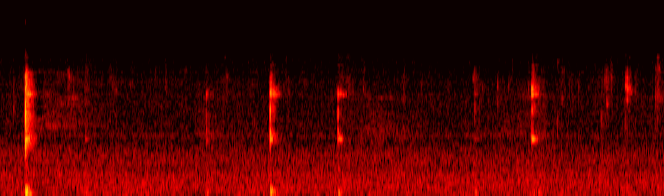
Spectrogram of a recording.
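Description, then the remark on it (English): Udon noodles, loosened with water rather than boiled, are stirred into poured soup, making soft, wet squishes and clicks at irregular intervals, a few sharper than the rest, over a quiet background hiss with no one talking. “I'm mixing it up with the soup a bit.”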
